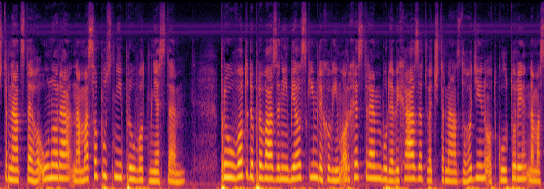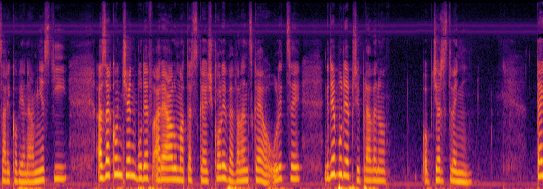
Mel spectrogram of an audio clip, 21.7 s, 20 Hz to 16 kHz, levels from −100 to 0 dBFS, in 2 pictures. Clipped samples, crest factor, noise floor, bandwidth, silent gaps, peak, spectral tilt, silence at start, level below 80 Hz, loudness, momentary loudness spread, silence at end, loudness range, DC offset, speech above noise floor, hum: under 0.1%; 18 dB; -50 dBFS; 12 kHz; none; 0 dBFS; -6.5 dB/octave; 0 s; -28 dBFS; -20 LUFS; 8 LU; 0 s; 4 LU; under 0.1%; 33 dB; none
